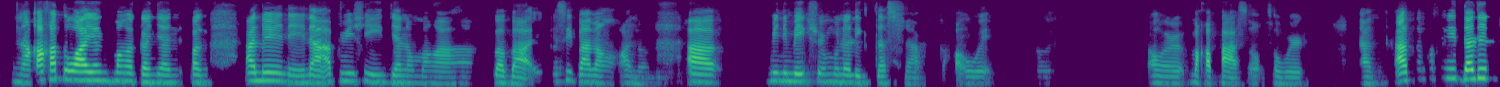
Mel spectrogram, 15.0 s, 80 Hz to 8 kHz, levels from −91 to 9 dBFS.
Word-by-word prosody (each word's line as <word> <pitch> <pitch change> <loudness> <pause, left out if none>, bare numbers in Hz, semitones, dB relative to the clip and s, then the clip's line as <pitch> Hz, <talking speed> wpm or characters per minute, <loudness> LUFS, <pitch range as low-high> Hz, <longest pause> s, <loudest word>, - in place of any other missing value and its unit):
Nakakatuwa 250 +6 +7
yung 245 -2 -3
mga 235 0 -2
ganiyan 205 -2 -3 0.2
'pag 200 -1 -1 0.4
ano 235 0 +3
yun 235 -2 0
eh, 190 -2 -5
naa-appreciate 215 0 -1
'yan 190 -1 -5
ng 185 - -14
mga 175 -1 -9 0.5
babae 185 -1 -1 0.2
kasi 220 +4 -13
parang 195 -3 -2 0.2
ano, 175 -3 -14 0.4
ah, 210 -2 +5 0.6
mini-make 225 -2 -3
sure 225 +1 -10
mo 210 -1 -13
na 205 - -4
ligtas 185 -1 -10
siya - - -16
nakauwi - - -15 1.6
or 180 -2 -11
makapasok 180 -4 -3
sa 175 - -17
work, 165 -1 -14 0.5
yan, 175 0 -8 0.3
ah, 230 - +10
ano 285 +4 -26
kasi, 305 0 -6
dalhin 290 +2 +7
210 Hz, 130 wpm, -23 LUFS, 185-235 Hz, 1.6 s, ah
